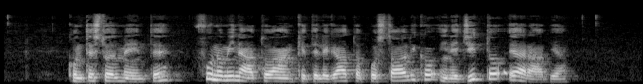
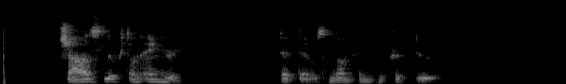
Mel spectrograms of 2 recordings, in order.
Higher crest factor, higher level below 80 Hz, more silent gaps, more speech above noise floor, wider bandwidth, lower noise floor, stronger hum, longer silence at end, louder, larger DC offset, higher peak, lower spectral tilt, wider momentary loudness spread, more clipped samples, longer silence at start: second, 14 dB vs 24 dB; first, -62 dBFS vs -78 dBFS; second, none vs 2.44-2.49 s; second, 36 dB vs over 51 dB; second, 11.5 kHz vs 13.5 kHz; second, -49 dBFS vs under -90 dBFS; neither; second, 0.75 s vs 1.25 s; first, -14 LUFS vs -38 LUFS; neither; first, -2 dBFS vs -18 dBFS; about the same, -4 dB/octave vs -3.5 dB/octave; second, 7 LU vs 17 LU; neither; first, 0.7 s vs 0.05 s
